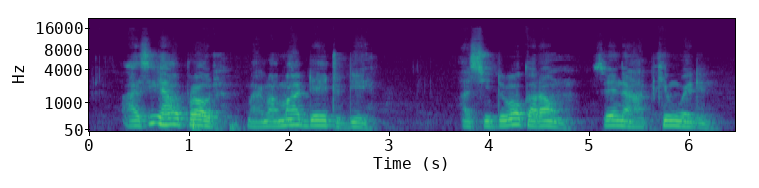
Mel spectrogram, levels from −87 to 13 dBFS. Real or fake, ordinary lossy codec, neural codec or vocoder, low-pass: fake; MP3, 96 kbps; codec, 44.1 kHz, 7.8 kbps, Pupu-Codec; 19.8 kHz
